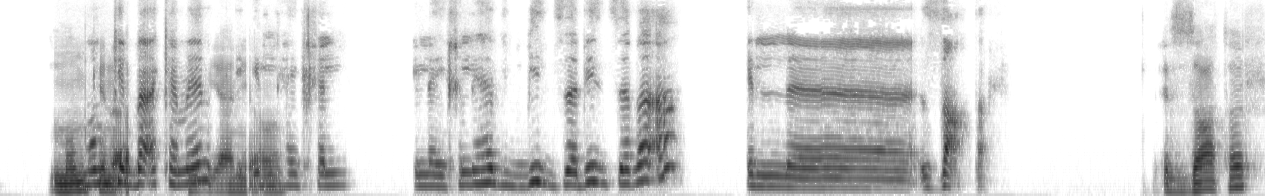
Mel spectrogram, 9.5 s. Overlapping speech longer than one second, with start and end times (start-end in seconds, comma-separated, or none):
0.6-2.2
